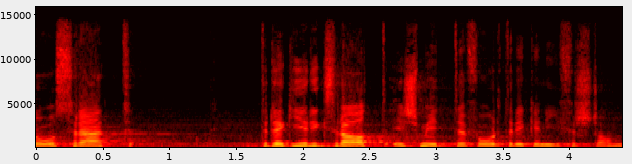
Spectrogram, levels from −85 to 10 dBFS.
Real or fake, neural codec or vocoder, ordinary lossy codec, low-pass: real; none; none; 14.4 kHz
